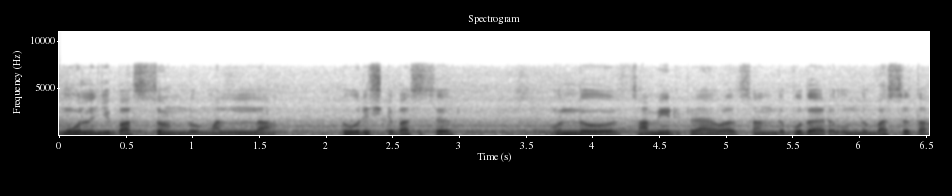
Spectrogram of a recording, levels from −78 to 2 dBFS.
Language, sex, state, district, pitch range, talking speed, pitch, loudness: Tulu, male, Karnataka, Dakshina Kannada, 110-125 Hz, 130 wpm, 120 Hz, -17 LUFS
